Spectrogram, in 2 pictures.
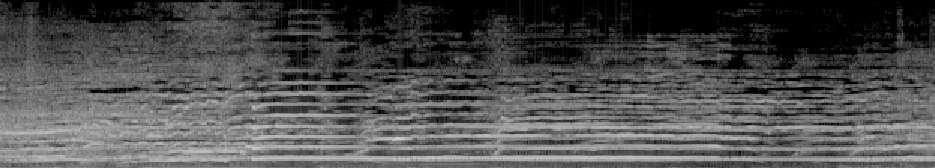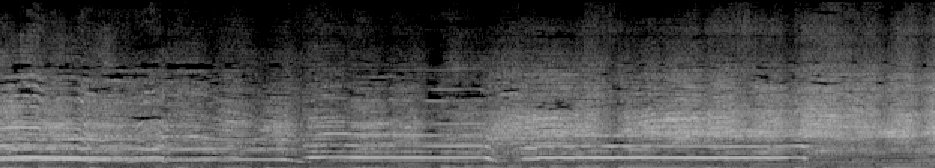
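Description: Music with a steady bass pulse and a high melody line of long held notes, the melody breaking into shorter phrases after about eight seconds.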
